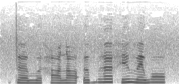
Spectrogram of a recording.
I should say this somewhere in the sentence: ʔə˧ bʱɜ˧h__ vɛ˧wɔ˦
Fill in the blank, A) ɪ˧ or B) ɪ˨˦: B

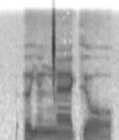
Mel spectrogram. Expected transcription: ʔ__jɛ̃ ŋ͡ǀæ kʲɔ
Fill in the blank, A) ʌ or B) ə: B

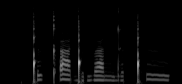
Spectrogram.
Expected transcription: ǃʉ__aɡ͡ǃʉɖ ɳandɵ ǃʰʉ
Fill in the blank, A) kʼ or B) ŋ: A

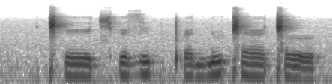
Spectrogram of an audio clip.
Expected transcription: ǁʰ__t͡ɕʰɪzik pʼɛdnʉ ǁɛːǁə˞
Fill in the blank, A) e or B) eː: B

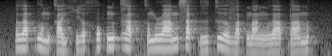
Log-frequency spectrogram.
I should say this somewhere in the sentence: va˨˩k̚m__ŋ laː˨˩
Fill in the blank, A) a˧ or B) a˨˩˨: B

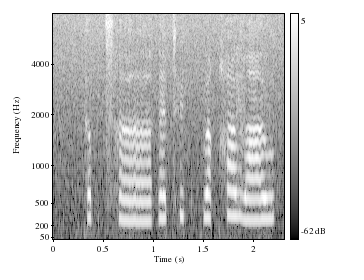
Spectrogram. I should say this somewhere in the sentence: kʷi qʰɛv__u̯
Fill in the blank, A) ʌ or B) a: B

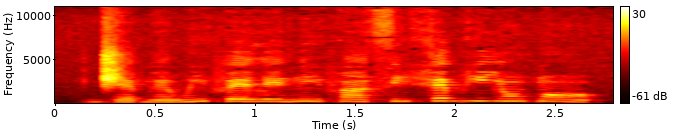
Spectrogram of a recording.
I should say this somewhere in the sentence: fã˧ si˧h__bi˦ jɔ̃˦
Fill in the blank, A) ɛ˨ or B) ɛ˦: B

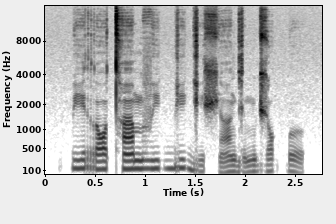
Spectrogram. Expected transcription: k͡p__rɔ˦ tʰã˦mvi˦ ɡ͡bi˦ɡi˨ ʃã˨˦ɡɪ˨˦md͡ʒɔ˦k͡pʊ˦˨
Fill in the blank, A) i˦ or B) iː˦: A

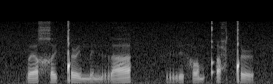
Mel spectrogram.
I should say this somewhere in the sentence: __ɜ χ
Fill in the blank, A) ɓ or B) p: B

